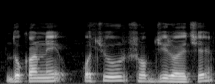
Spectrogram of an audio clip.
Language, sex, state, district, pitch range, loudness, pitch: Bengali, male, West Bengal, Cooch Behar, 145-170 Hz, -18 LUFS, 150 Hz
